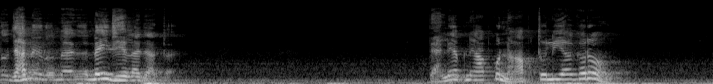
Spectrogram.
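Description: A man speaks calmly and thoughtfully into a close microphone, with long pauses.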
